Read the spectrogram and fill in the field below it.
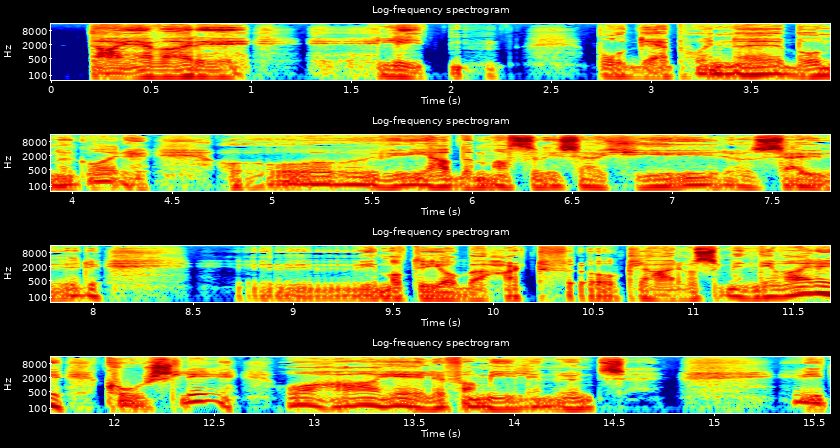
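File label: Norwegian dub man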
